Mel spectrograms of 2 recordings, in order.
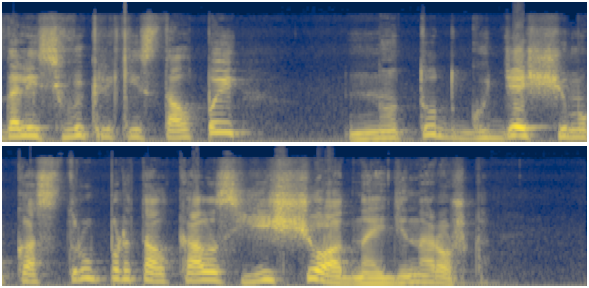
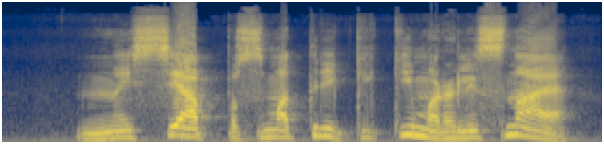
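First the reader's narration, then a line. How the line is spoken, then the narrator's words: Snapping back. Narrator (Russian): огрызнулась Эпплтини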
